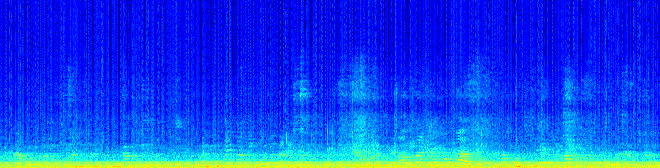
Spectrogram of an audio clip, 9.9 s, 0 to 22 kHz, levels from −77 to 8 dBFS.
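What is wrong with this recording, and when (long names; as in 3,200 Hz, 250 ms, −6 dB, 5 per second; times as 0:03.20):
mains buzz 60 Hz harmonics 14 −27 dBFS
surface crackle 290 per second −25 dBFS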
